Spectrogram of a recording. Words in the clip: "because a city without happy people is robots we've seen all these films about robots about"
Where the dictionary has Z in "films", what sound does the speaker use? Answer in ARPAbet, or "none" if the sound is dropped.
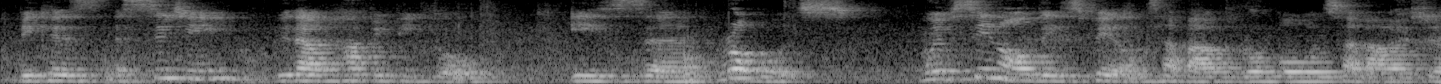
Z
